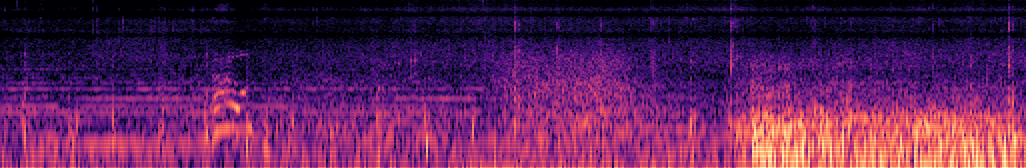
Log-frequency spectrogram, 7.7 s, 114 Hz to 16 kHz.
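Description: Steady rain with rolling thunder in The Witcher 3: Wild Hunt, building into a heavier downpour; faint tones and a brief squeaky sound sit underneath.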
